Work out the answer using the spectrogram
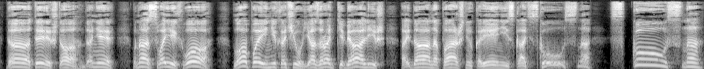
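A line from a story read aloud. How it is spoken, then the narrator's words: Shouting. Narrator (Russian): закричал Донька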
